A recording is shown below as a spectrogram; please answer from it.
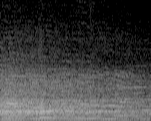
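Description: Soft background music of sustained held chords, the notes changing a couple of times and the level slowly fading.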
